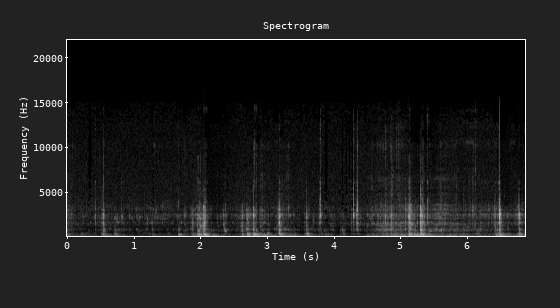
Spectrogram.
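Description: Sculling boat being rowed: sharp clicks and knocks from the oars working in their oarlocks and the sliding seat, over water rushing along the hull. The sound swells with each stroke, twice.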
